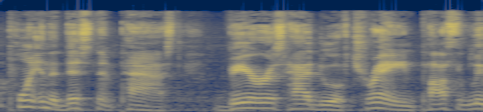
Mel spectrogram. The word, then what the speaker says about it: Beerus: When the movie first came out, I remember people called him Bills, and that's an incorrect way to say his name, but it's one that is actually official in the Spanish dub because they felt like Beerus sounds too much like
